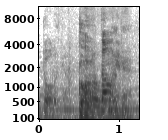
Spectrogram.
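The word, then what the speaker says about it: Dolagen: But it's pronounced quickly, Dolagan.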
